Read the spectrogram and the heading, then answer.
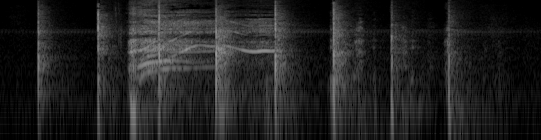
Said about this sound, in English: I had to clap at that one.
